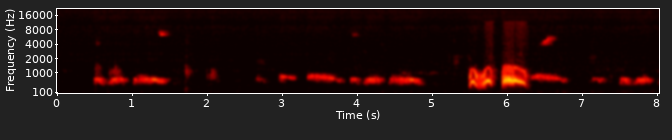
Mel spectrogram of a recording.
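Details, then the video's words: Spotted dove kept as a lure for wild doves. Soft low coos run through most of the recording, with two loud arched coos in the middle. "Chim Cu Mồi Thúc Và Gáy Gọi Bổi Nhanh Về Cội"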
